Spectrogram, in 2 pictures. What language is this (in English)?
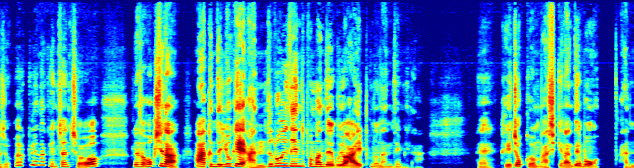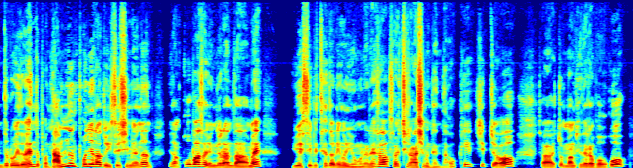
Korean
